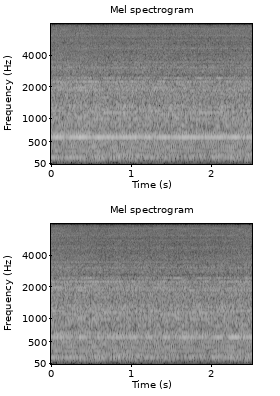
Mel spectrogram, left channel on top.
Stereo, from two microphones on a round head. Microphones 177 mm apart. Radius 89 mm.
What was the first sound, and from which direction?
Only background noise.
